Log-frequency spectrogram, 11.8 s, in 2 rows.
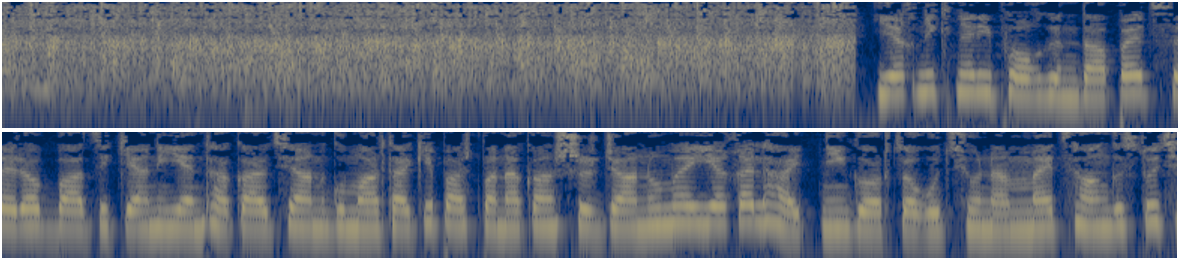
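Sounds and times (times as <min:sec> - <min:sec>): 
audience applause at a ceremony honouring a military commander: 0:00.0 - 0:04.3
speech: 0:04.4 - 0:11.7.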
